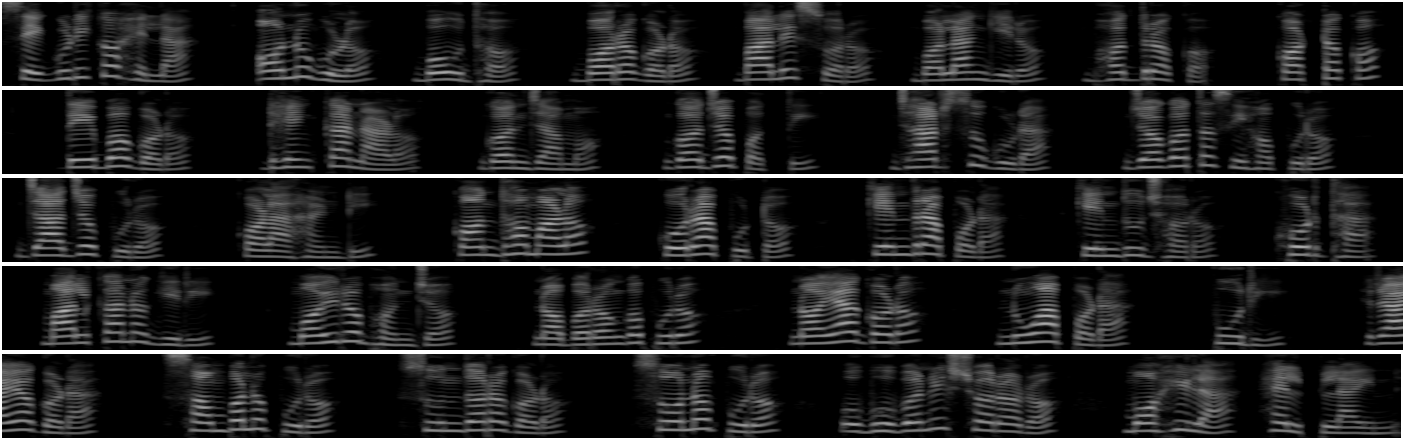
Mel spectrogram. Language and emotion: Odia, neutral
